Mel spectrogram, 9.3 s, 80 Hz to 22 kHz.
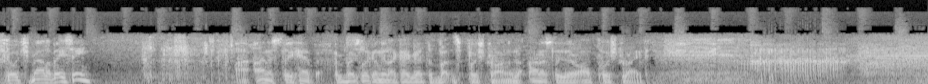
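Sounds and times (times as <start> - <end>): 
speech: 0.1 - 1.6, 2.6 - 7.8
person snoring: 6.6 - 9.2.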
